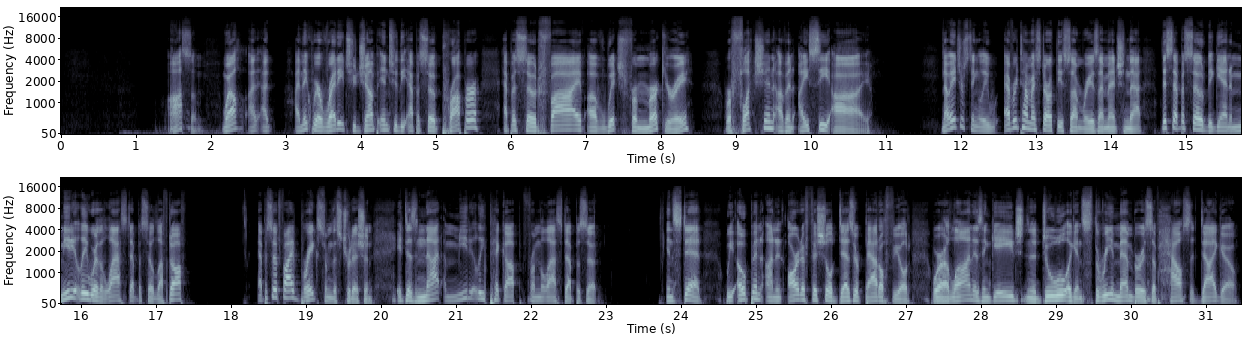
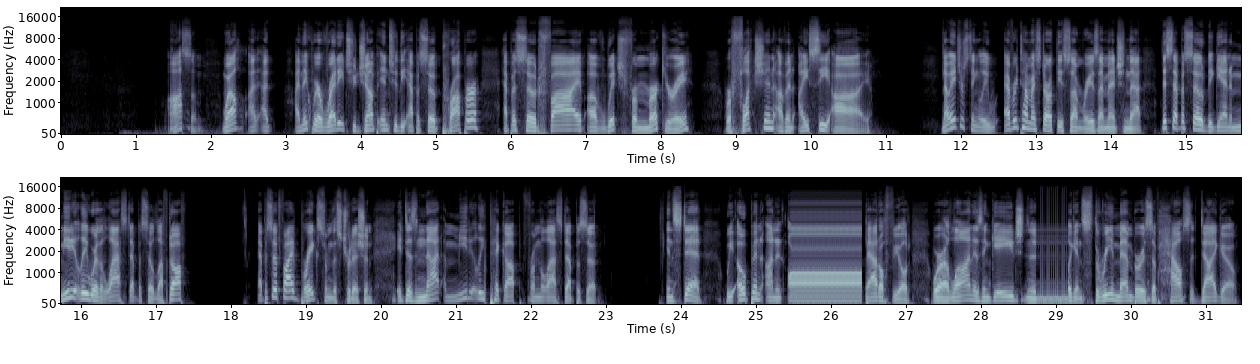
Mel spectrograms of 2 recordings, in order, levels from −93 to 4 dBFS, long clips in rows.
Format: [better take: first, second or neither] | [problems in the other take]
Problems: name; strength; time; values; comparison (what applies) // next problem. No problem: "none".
first | audio freezing; at 25 s for 1 s and at 29 s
